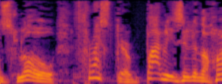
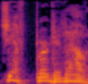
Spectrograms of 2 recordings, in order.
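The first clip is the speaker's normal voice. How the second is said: ordinary delivery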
